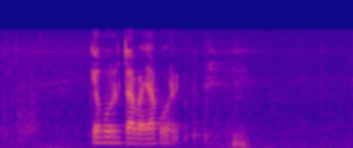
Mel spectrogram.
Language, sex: Northern Sotho, male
